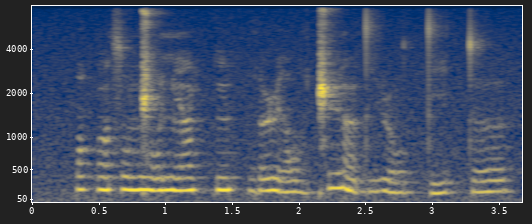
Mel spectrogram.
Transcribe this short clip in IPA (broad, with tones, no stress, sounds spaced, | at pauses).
p ɐ˦˥ qʷ ɐ̃˦˥ s o˦˥ ŋ͡ǁ o˦˥ lʲ ã˦˥ kː ĩ˦˥ pː ə̤˦˥ ɾ ɵ˦˥ ɭ i˨˦ lˠ ə̤˨˦ ǁ y˦˥ ɾ ɐ̃˨˦ t i̤˦˥ ɭ o˨˦ tː i˨˦ tː ɵ˦˥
